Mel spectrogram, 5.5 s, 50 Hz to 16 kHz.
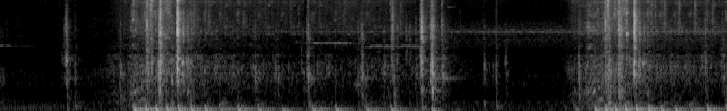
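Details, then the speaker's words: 2009 Honda CRF50F pit bike, not started in 2 years, kickstarted with choke up: engine catches in short putting bursts, stumbles and dies, then catches again; hard starting, about 6.5 minutes of kicking, because the choke was left on too long. "So, my mistaken error, I left the choke on too long. That's why it was taking me 6.5 minutes just to kickstart that bike."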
